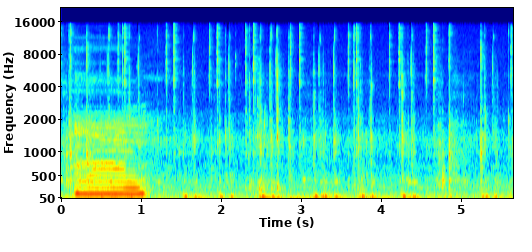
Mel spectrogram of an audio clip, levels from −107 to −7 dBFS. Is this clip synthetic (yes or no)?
no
